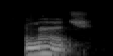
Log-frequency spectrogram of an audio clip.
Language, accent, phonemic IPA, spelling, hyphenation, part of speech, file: English, Southern England, /ɪˈmɜːd͡ʒ/, emerge, emerge, verb / noun, LL-Q1860 (eng)-emerge.wav
- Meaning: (verb) 1. To come into view 2. To come out of a situation, object, or a liquid 3. To become known; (noun) Alternative spelling of emerg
